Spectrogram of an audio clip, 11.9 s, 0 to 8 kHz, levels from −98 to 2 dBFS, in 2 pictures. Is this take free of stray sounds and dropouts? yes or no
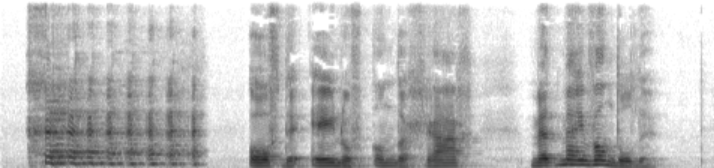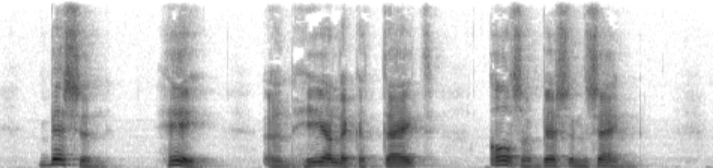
no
